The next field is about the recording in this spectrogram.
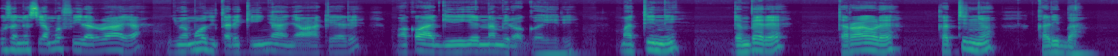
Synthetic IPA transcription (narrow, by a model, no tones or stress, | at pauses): us̬anesjamofiɾaɾuɾaja | d͡ʒimamoðitaɾekiɲaɲa̰wa̰kɛɾe | mwakɔwaɡiɾiɣeɾenameɾɔ̰ɡɔeɾe | matini | ndɛmbɛɾɛ | taɾwaoɾɛ | katiɲɔ | kaɾiba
